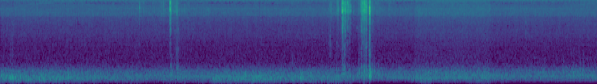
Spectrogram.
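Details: Steady low rumbling noise, like distant traffic or wind, with a few brief scrapes and crackles and no animal calls.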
